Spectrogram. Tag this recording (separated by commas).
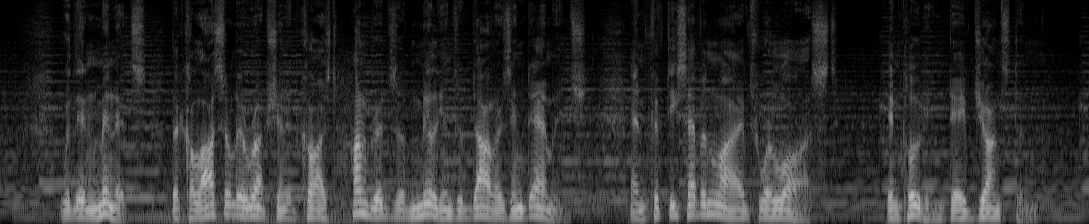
Music, Speech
